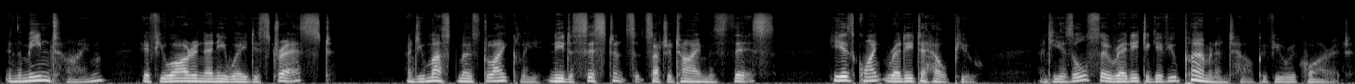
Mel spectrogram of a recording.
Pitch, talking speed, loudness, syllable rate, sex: 135 Hz, 185 wpm, -19 LUFS, 5.6 syllables/s, male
